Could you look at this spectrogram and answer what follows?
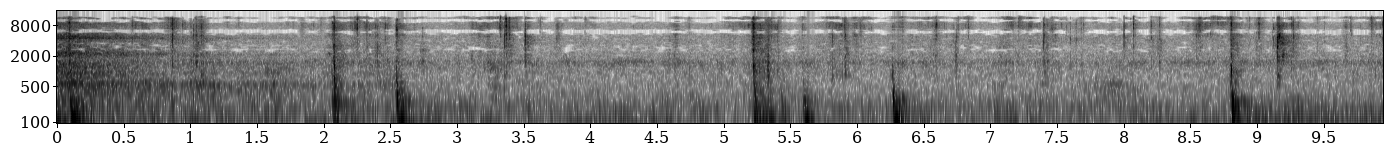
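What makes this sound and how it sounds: An orange box-cutter blade cuts and scrapes thin slices off a palm-sized, solid blue soap bar held in one hand, its surface wet and foamy. Soft, low, muffled scraping runs throughout, broken by sharp, brief cutting clicks and snaps that stand out from the quiet background.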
